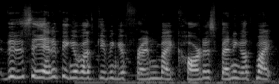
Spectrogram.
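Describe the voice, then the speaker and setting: Bright high-voiced Swedish woman streaming. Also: rapid-fire, soft background music. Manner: chatty and playful, talking to chat while playing. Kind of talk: casual gaming livestream chat.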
